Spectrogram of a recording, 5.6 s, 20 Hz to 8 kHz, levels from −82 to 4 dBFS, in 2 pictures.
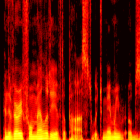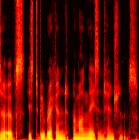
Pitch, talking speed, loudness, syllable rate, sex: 95 Hz, 185 wpm, -20 LUFS, 5.9 syllables/s, male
